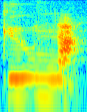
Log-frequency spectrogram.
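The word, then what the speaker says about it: gúna: which means dress and it's pronounced guna guna my friends and i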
